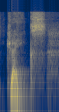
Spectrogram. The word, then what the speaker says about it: Jacques: On my father's side, my grandmother's maiden name was Jakes, and this was an anglicisation of the French name Jacques. And although she pronounced it the English way, she still spelt it the French way.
